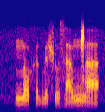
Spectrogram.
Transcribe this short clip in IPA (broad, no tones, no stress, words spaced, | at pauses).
nɔx ɐɡlɐʂɾozao̯ ŋ͡ǁa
